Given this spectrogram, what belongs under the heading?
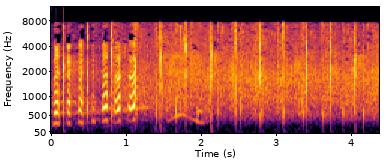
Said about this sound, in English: And I want to ask to stand up again because she deserves a double clap.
